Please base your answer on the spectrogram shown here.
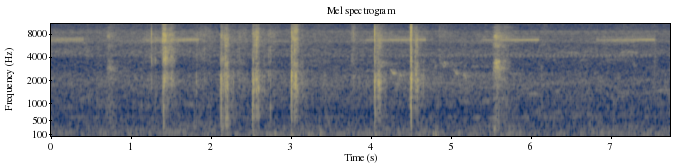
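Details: Sharp clicks and snaps, like claps or footsteps, sound irregularly over a low outdoor hum, with no animal voice.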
